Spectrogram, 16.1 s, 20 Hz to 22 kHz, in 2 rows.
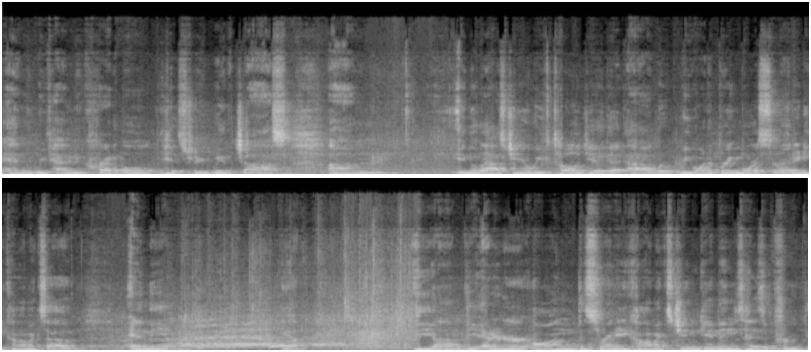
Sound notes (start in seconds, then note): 9.2 crowd cheers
